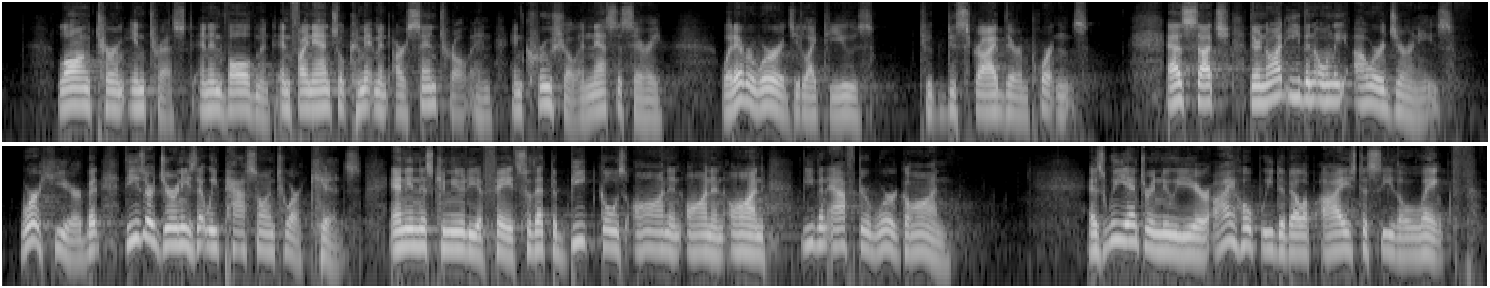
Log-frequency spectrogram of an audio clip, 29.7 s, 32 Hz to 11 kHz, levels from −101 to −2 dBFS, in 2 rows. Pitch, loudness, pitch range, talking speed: 140 Hz, -33 LUFS, 125-160 Hz, 165 wpm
